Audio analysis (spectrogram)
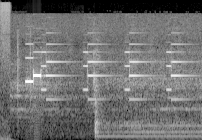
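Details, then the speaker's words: Samsung dishwasher leak alarm: repeating high electronic chimes over a low pump hum as water in the drain pan, collected from a dripping supply line, triggers the warning and activates the emergency drain; shut off water and investigate. "so that drain pan on the dishwasher it actually um it actually goes behind the dishwasher to collect any water that drips off of the water supply line to trigger the uh the warning time and activate emergency drain"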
